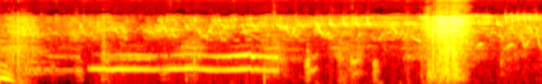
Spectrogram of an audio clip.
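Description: Chickens cluck and squawk close by in short bursts, with a sharp flutter of wings near the end.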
